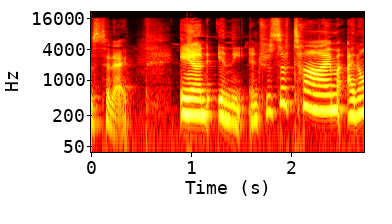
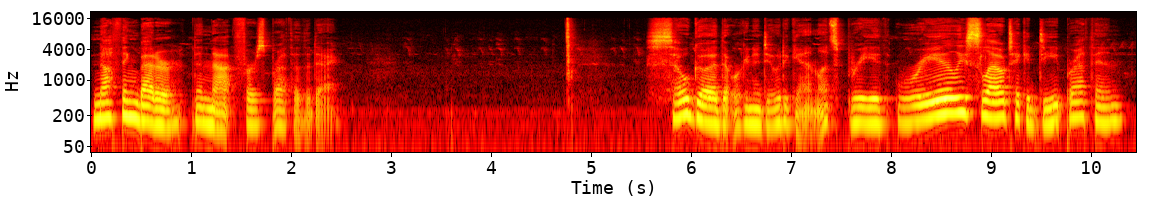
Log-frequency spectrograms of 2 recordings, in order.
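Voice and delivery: guided meditation; 6 dB quieter than usual. Acted. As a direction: ease them into calm, one breath at a time.

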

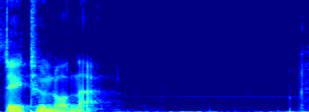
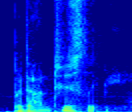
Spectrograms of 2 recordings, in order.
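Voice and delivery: soft unvoiced whisper; 10 dB quieter than usual. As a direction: whisper it like a secret aside. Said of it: "whispered aside in meditation".

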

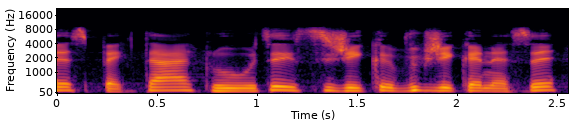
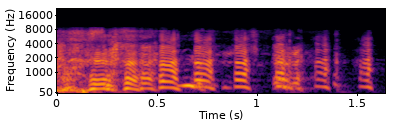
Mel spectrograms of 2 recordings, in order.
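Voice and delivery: short laugh; 13 semitones higher than usual. Real, not acted. Laughs after called biased.

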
